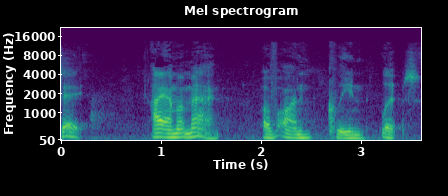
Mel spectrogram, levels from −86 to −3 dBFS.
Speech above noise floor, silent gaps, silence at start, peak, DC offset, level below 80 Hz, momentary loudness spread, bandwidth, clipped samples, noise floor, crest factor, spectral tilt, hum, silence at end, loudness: 30 dB; none; 0 s; -6 dBFS; under 0.1%; -54 dBFS; 10 LU; 13 kHz; under 0.1%; -54 dBFS; 20 dB; -7.5 dB/octave; none; 0.05 s; -25 LUFS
